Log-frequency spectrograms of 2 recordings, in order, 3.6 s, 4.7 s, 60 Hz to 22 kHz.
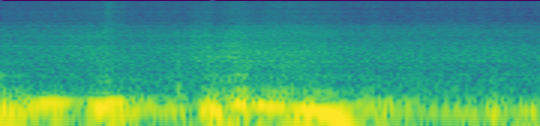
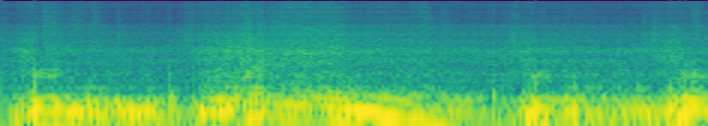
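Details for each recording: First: VW Polo 1.2 TSI R-Line after replacing throttle body, spark plugs and HT leads, previously rough idle worse when warm: revs blip and fall straight back to an even low hum, no missing or sticking; normal idle. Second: VW Polo 1.2 TSI R-Line petrol, no error codes, runs rough, worse when warm: blipped revs rise, hang, jump around and sag unevenly, bogging; owner suspects vacuum leak or faulty throttle body.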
